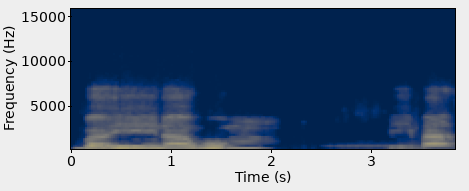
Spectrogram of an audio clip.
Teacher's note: Jadi bacaan huruf bibirnya atau mimnya kita sembunyikan ke dalam ba, ya, atau kita sengaukan. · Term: ikhfa safawi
